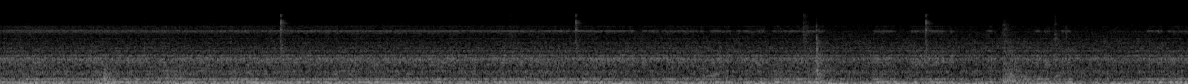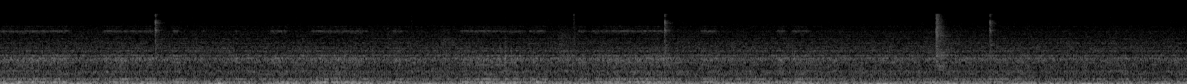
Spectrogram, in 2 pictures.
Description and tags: gas boiler stand by
Stereo recording of a gas boiler running in a stand-by mode in a small boiler room.
quiet hissing, whizzling noise,
whizzling/whistling noise is after while somehow being interrupted
recorded from approx. 0,4 m
Except shortening unprocessed.
recorded on:
built-in mics, X-Y position
binaural, boiler-room, drone, heating, house, machine, mechanical, noise, unprocessed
